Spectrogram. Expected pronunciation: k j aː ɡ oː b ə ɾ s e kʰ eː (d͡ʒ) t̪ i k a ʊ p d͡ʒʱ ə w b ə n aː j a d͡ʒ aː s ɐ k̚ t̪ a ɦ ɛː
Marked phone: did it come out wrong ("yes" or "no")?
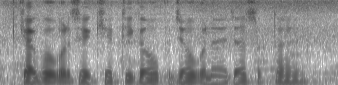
yes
